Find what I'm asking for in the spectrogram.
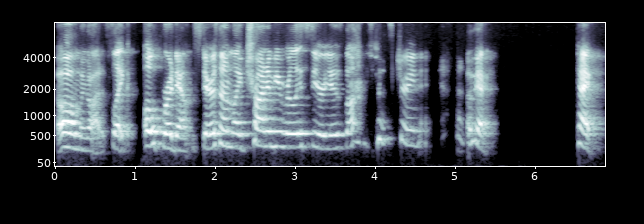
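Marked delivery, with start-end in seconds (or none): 2.1-4.6 talking through giggles; real laughter under the words; laughing. Real, not acted. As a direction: try to stay serious while laughing.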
